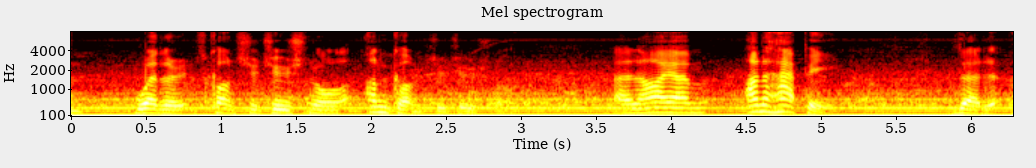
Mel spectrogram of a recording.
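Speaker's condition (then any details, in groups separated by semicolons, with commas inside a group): No condition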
